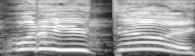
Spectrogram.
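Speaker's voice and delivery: high, loud husband voice; mock outraged husband. Husband confronting his wife, high and loud.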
